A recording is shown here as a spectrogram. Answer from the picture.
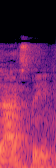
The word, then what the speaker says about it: aesthete: And I'm sorry, for using this word that's pronounced aesthete. But there is a word, and it's aesthete, and as I read this... – From, like, the word from aesthetic. The, yes. – But so, we did look it up. The pronunciation is aesthete.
